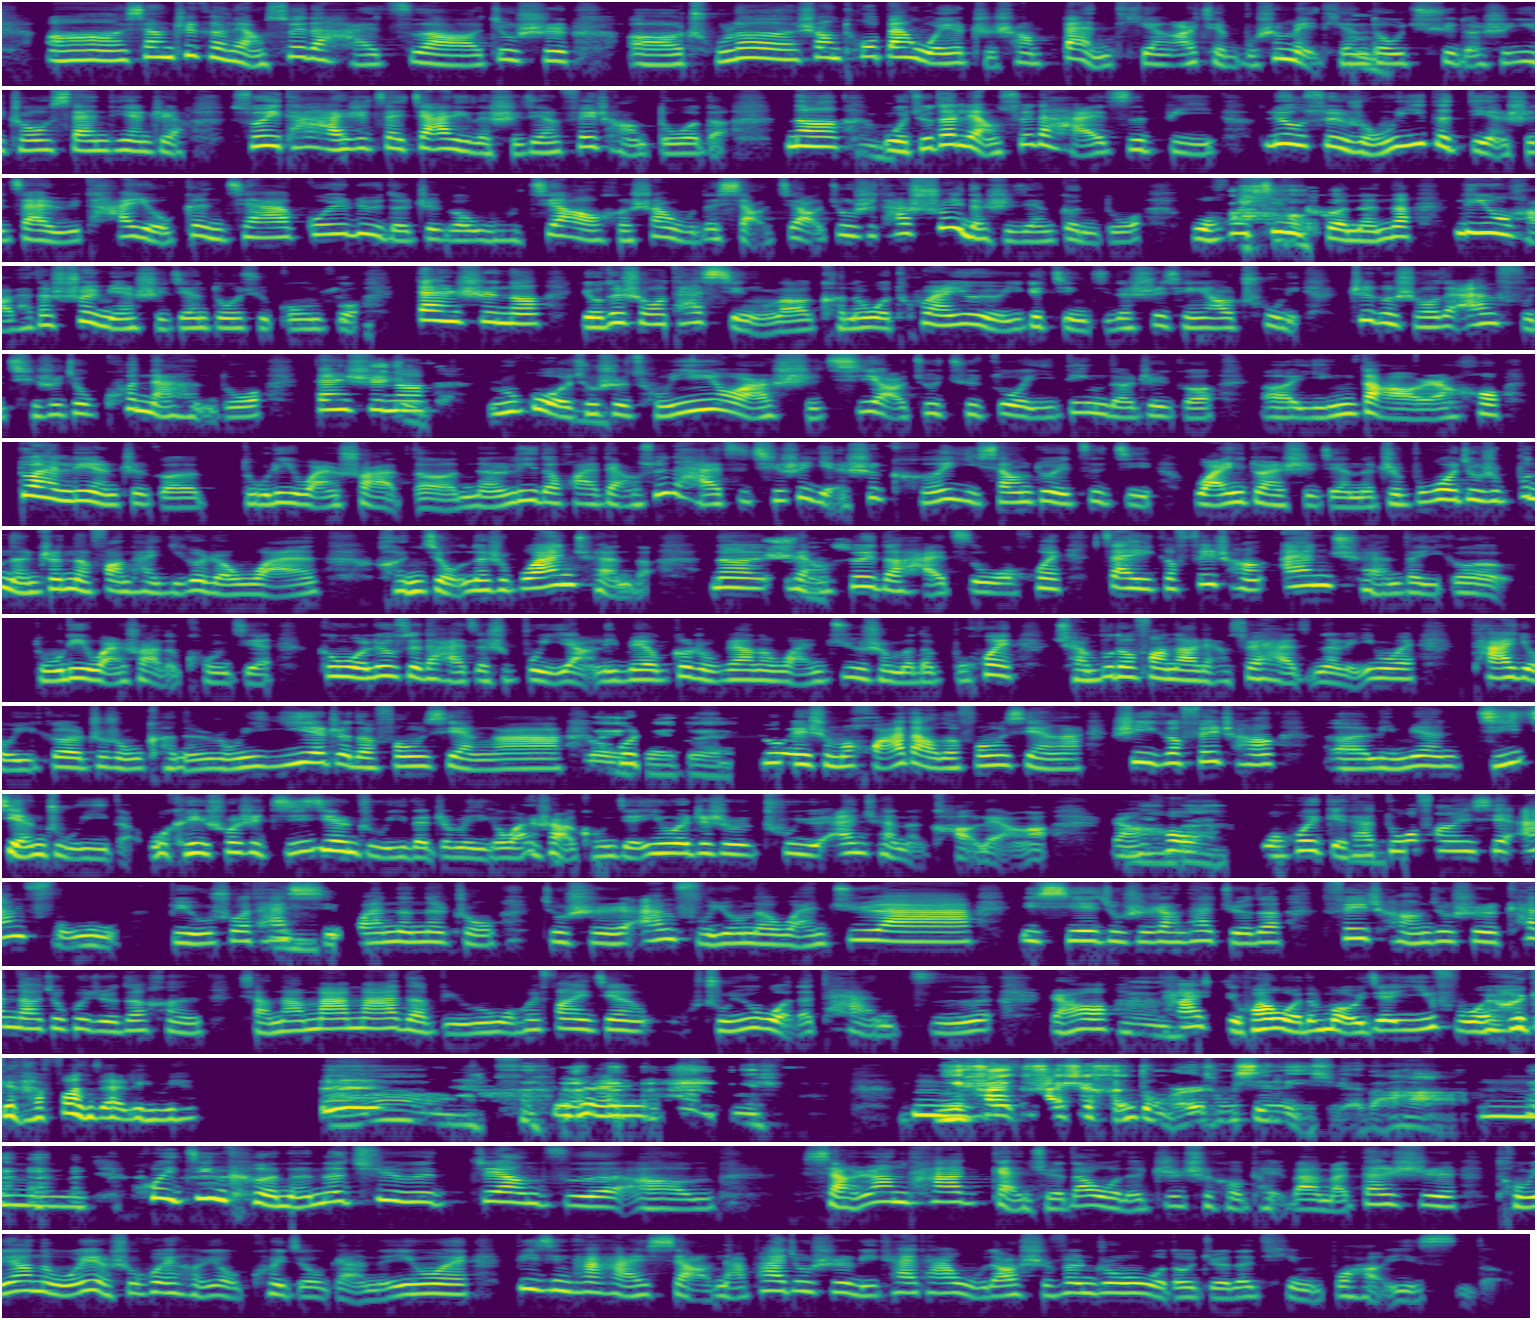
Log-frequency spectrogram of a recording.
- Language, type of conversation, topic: Chinese, podcast, 遇到孩子或家人打扰时，你通常会怎么处理？
- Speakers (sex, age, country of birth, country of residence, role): female, 30-34, China, United States, guest; male, 45-49, China, United States, host
- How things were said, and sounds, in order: laugh; other background noise; laughing while speaking: "我也会给它放在里面。 对，嗯"; laugh; chuckle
